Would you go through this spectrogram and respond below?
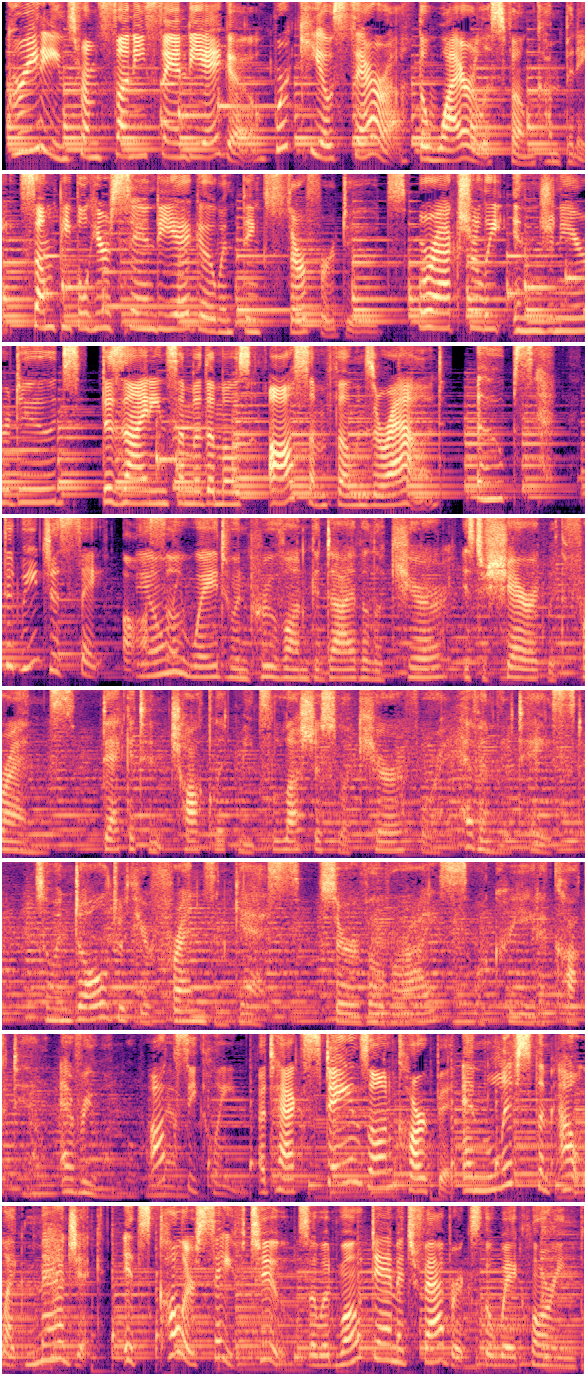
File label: commercial vo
